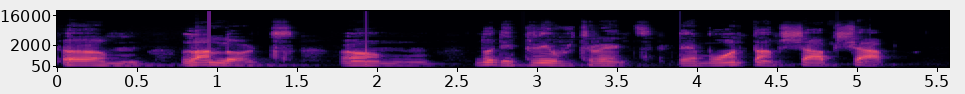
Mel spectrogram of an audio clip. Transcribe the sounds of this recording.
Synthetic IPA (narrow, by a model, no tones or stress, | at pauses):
ɔmlãnlɔt | ɔm | nodeplewitɹɛ̃ntdɛmwɔ̃ntãmʃapʃap̚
